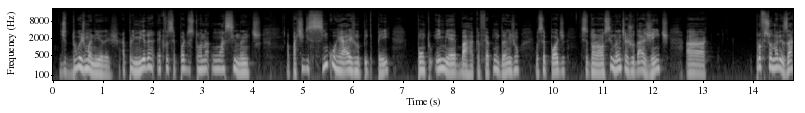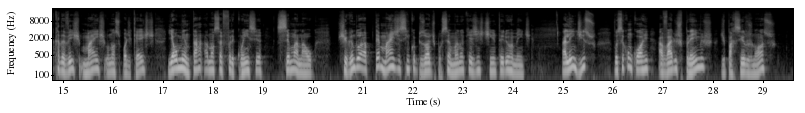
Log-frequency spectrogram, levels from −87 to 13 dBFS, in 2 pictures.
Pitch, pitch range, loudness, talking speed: 145 Hz, 125-165 Hz, -25 LUFS, 140 wpm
